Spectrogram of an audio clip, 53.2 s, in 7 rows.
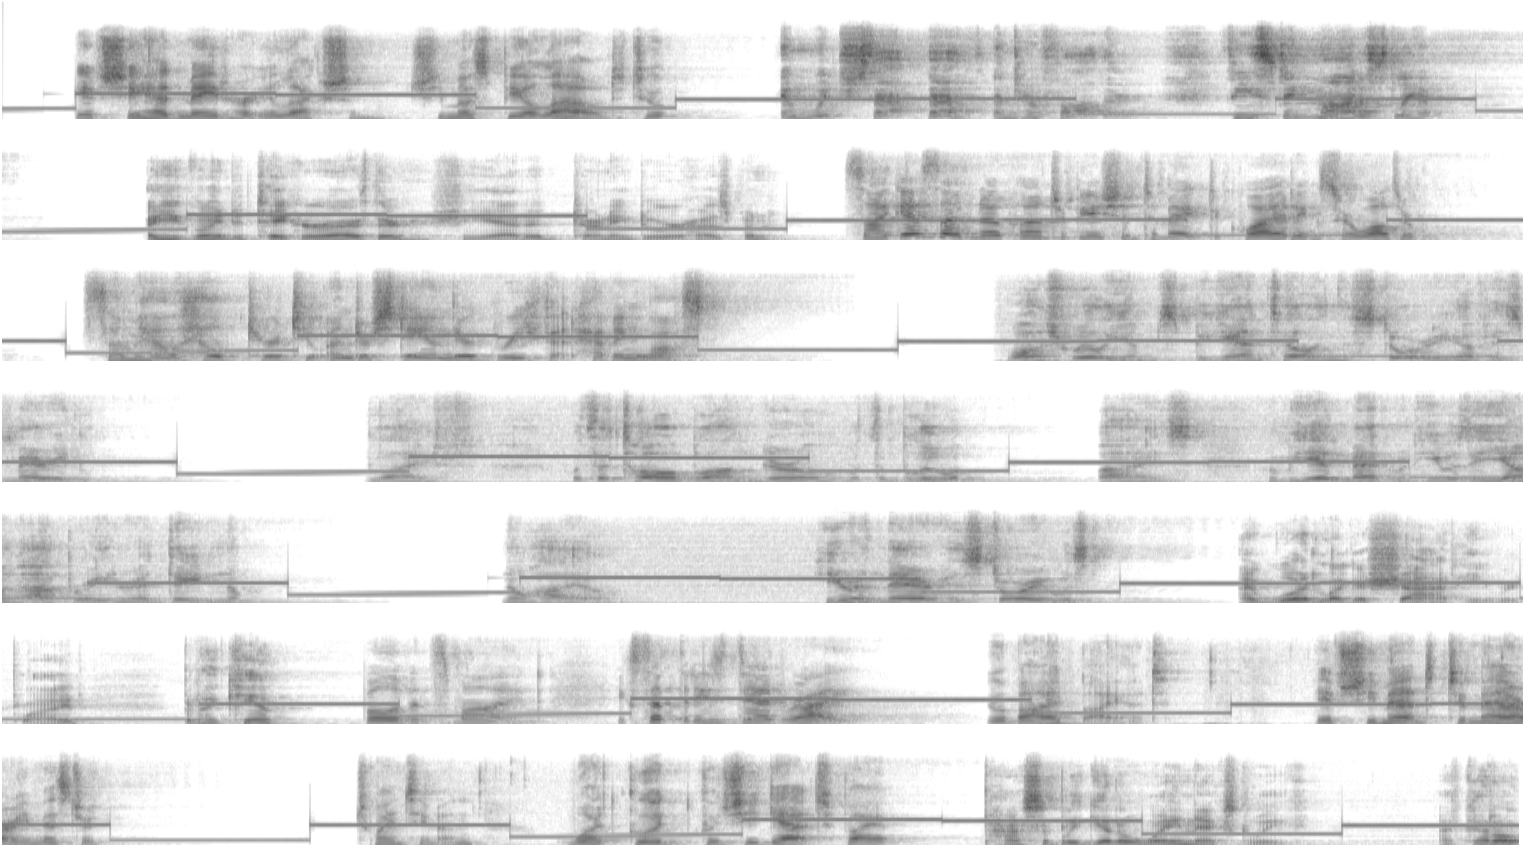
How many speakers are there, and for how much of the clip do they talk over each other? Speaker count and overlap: six, no overlap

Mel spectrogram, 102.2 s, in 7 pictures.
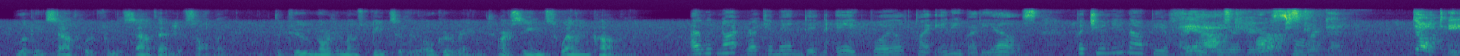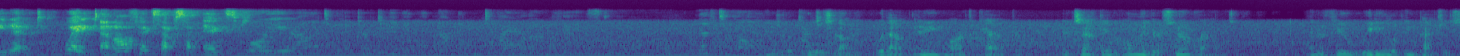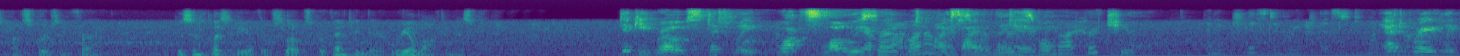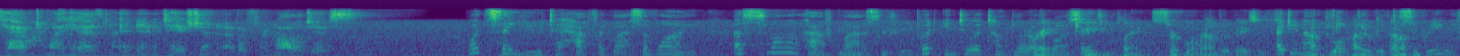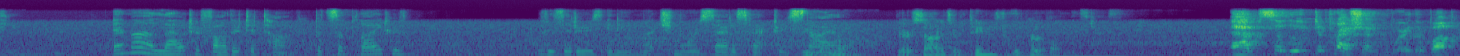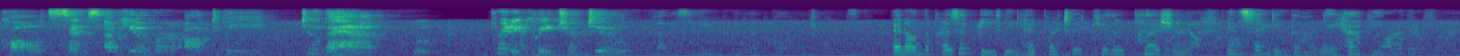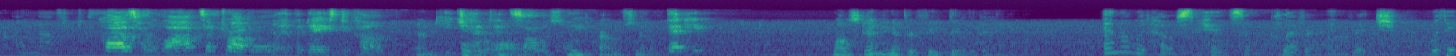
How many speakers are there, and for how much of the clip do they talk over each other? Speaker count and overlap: four, about 23%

